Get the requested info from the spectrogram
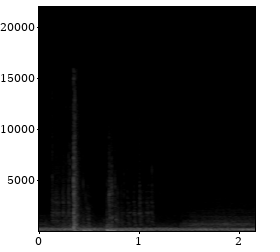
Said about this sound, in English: No, that's the door we keep locked. Tim pulled the door closed and fiddled with the old handle.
